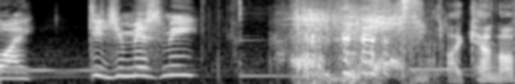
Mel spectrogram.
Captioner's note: laughing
